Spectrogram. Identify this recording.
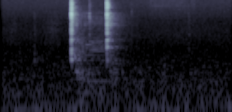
pressing a light toggle switch
this is a toggle switch for a light. pressing it sounds like a buzzer.
switch, electrical, buzzer, light, changeover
